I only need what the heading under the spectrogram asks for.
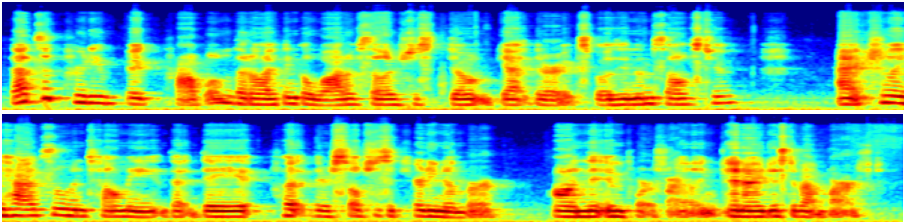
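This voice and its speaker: A woman with a somewhat low voice, speaking in a chatty, explanatory way with plenty of fillers. She has a just-woken morning voice. Her voice carries a roomy echo. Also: steady tone, brisk. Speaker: guest, Amazon compliance consultant. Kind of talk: casual interview talk.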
